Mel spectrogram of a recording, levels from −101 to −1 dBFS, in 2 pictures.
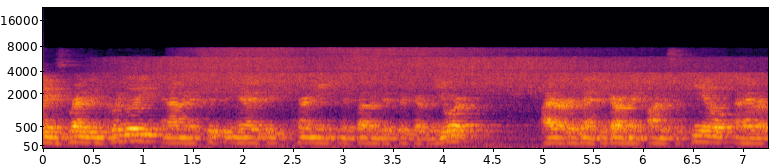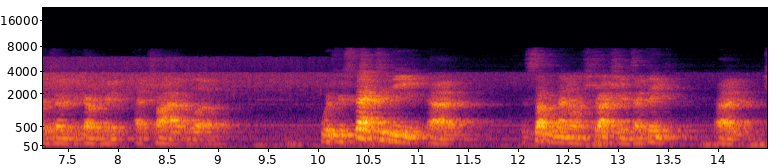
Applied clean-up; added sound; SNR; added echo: none; Frying (food); 17 dB; reverberation time 0.7 s.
